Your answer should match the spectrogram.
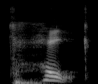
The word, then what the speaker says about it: cake: You will see that there in this word cake, the vowel sound A is long. It's not cake or anything like that. It is cake with no E sound at the end.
